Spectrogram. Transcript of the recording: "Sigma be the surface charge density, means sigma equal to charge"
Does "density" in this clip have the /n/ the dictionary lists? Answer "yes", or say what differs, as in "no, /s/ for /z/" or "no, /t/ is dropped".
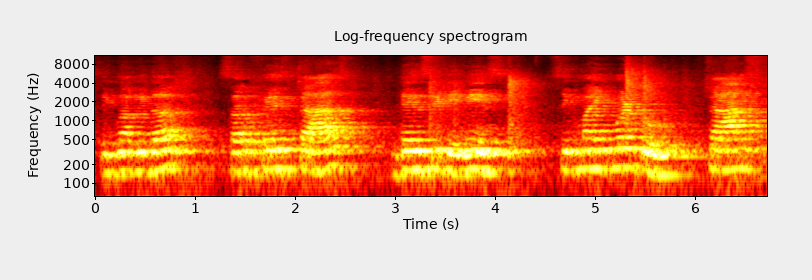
no, /n/ is dropped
